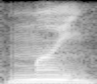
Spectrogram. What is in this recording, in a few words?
mother, portuguese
